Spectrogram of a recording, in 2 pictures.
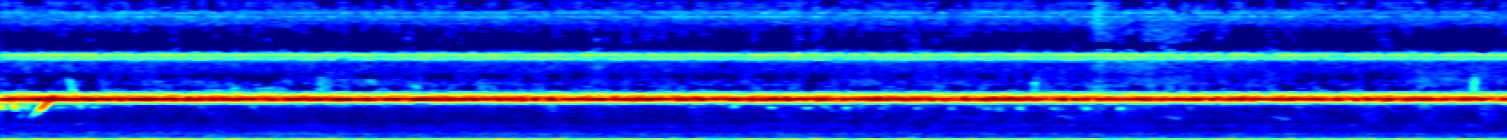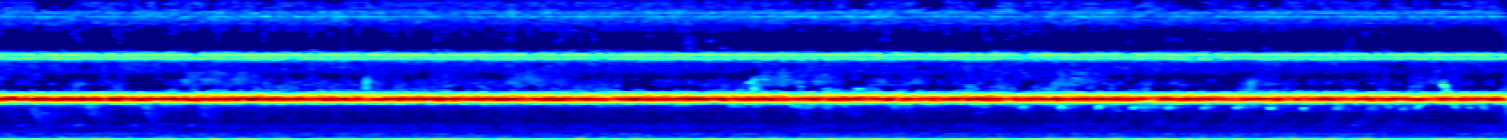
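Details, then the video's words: Morning song of cicadas outdoors in nature, a continuous shrill whine holding one high pitch without pause, layered over steady low rumble and faint, brief chirping marks. "Relax With Cicadas Nature | Calming Insect Sounds ASMR"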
